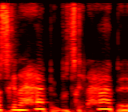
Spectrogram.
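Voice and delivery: mock-anxious voice. Recounting another person's reaction to suspense, imitating anxious suspense. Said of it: "Grant's like on the edge of his seat".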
